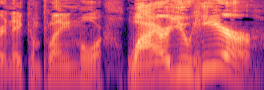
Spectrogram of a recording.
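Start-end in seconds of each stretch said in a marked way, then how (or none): 1.3-2.5 louder questioning. Acted. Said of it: "And God is saying".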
